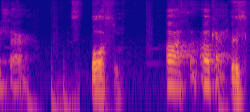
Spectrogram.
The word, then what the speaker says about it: Awsum: My name pronounce. your name, sir? Awesome.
